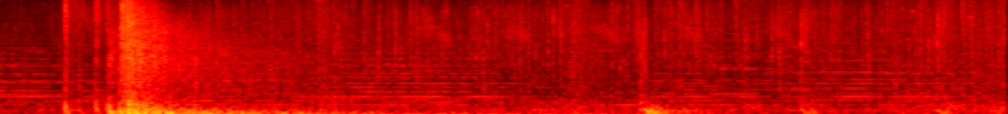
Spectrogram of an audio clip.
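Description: A volley of gunfire in a video game battle between massed armies: a loud crackling burst at the start decays into a long rumbling tail. A second, smaller report follows later, along with faint scattered shots.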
